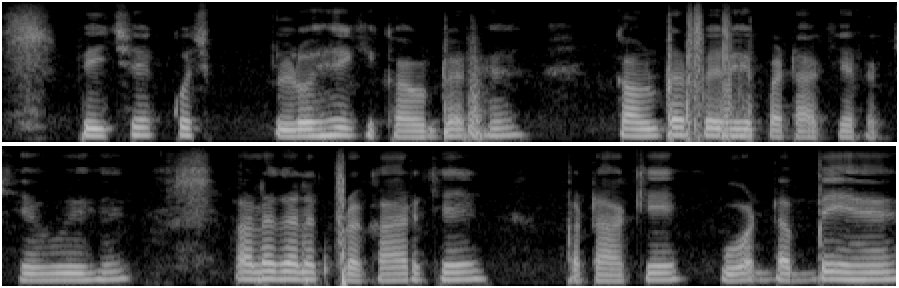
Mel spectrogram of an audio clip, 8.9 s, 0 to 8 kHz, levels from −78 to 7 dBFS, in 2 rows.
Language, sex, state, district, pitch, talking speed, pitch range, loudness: Hindi, male, Uttar Pradesh, Jyotiba Phule Nagar, 150 Hz, 145 wpm, 140-160 Hz, -24 LUFS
